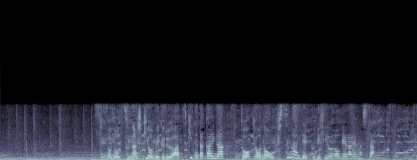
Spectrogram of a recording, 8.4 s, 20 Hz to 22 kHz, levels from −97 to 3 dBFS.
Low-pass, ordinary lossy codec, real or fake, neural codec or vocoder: none; none; real; none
